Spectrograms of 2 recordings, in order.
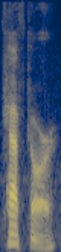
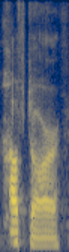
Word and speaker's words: Kaftar: series, I pronounced it Kaftar, and I should have kept it consistent through the series, but then book 3 I did after I did Goblin King, and so I got in the habit of pronouncing it Kuftar, and so now there's an inconsistency in Dungeon Lord.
